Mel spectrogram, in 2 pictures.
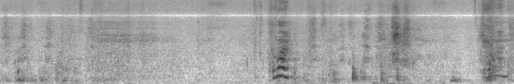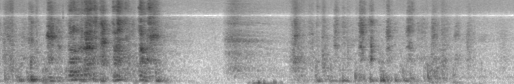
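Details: Excited Chihuahua Brutus, full of energy at night after chasing indoors, pants in quick breathy bursts that grow louder in the middle, with a short sharp sound near the start and soft background music.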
